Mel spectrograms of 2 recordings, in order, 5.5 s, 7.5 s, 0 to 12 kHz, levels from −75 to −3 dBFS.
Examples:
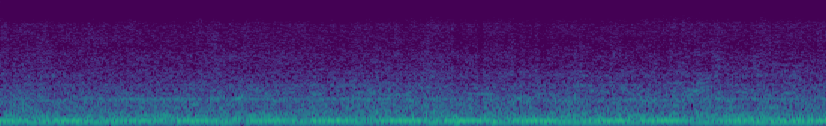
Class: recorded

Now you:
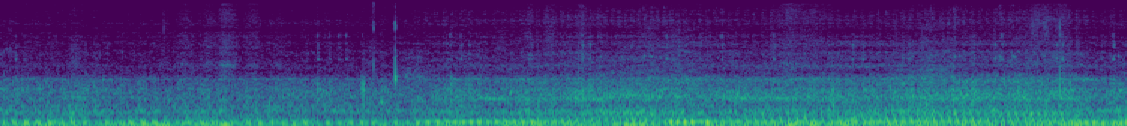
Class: recorded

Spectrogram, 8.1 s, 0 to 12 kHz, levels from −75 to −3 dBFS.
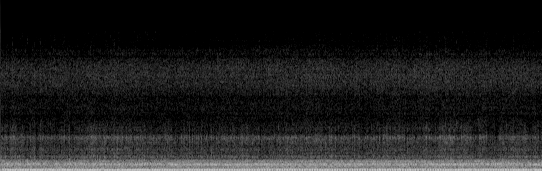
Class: remade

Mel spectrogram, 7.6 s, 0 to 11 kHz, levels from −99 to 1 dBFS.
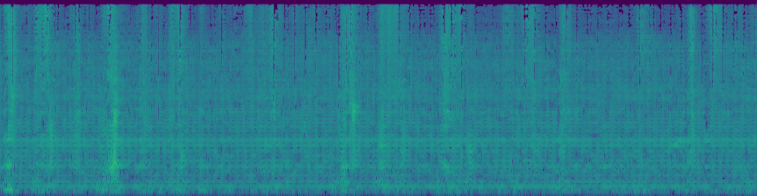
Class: remade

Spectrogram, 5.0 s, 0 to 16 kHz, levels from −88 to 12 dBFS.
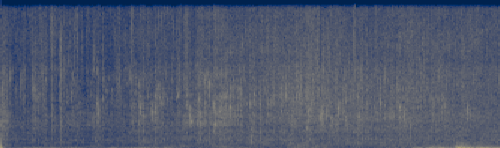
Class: recorded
